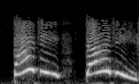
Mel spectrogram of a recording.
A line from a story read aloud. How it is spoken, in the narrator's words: shrieked Moon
